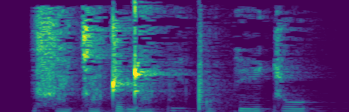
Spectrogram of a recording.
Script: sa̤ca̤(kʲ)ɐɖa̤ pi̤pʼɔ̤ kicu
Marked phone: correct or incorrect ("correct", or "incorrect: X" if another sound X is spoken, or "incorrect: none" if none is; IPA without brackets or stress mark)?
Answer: incorrect: t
